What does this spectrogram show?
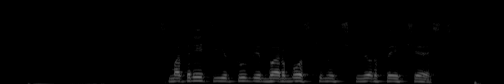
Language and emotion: Russian, neutral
